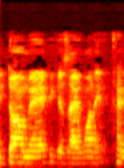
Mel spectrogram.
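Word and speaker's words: domme: personally said this i i've said dame but the fact is this is really pronounced don but when you spell it it's d-o-m-m-e um kind of like femme which okay mme so um so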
